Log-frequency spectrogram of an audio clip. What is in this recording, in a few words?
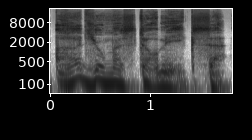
Accap slow; Radio Master Mix; Habillage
